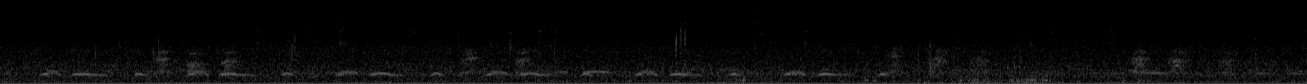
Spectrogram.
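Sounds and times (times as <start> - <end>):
bird low hooting calls: 0.4 - 10.0.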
